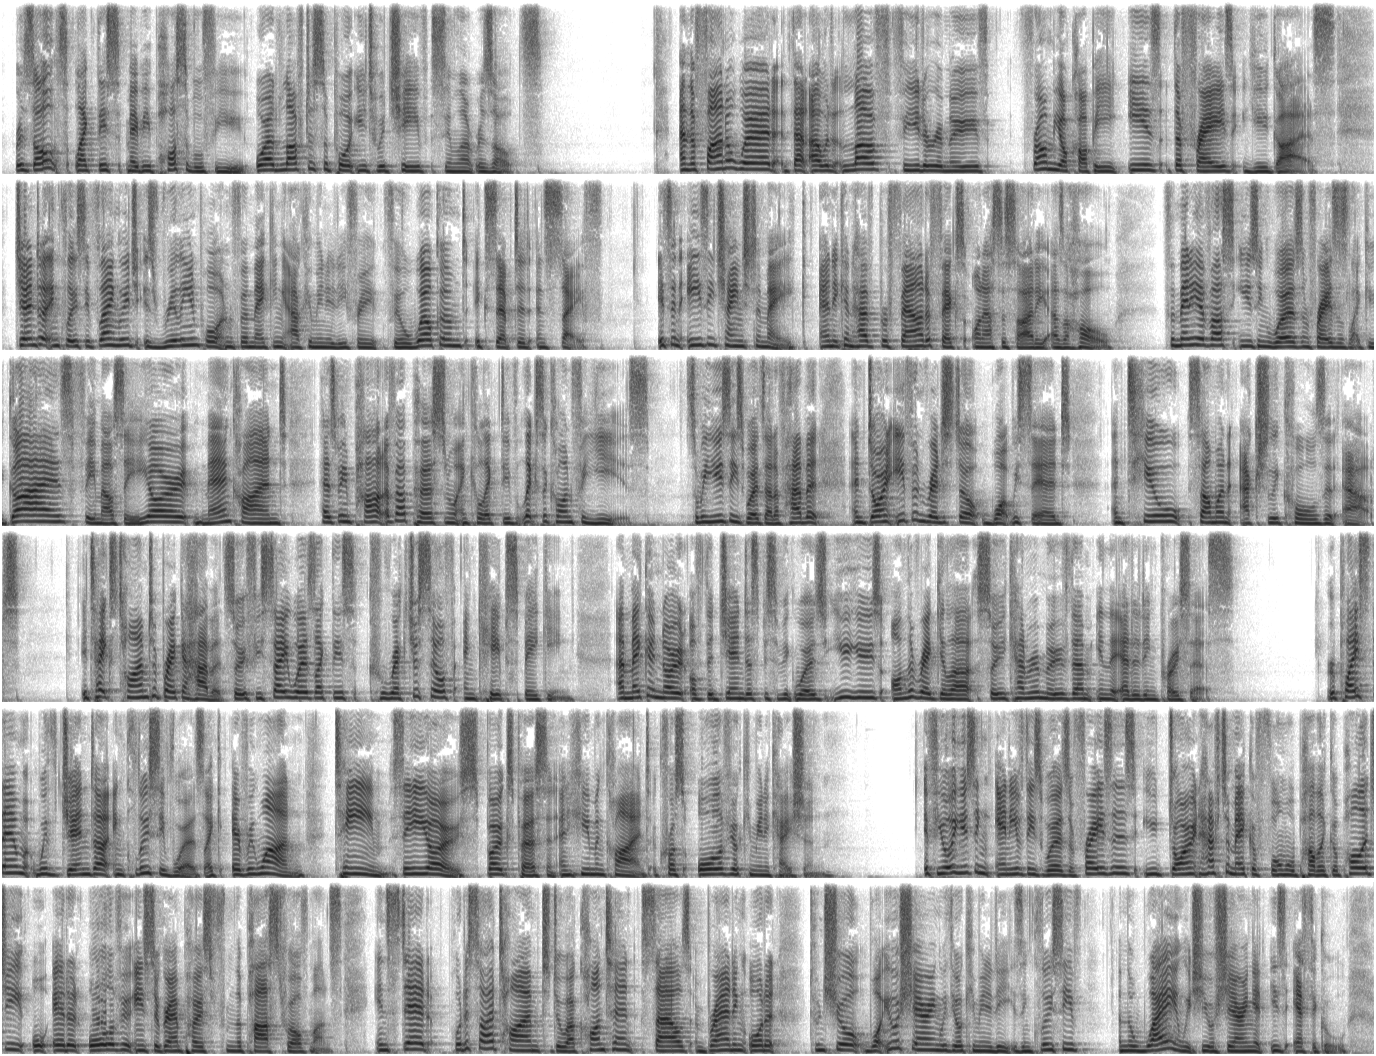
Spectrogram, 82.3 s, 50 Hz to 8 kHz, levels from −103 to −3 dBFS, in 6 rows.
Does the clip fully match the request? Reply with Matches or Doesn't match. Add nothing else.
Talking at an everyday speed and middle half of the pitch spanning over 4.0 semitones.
Matches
